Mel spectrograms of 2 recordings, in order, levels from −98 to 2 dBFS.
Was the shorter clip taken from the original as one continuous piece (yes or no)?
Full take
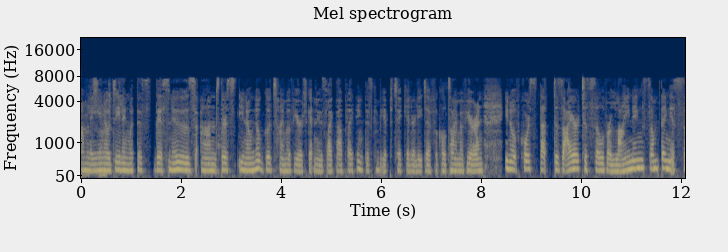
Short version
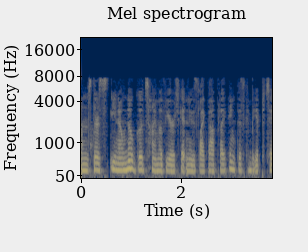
yes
